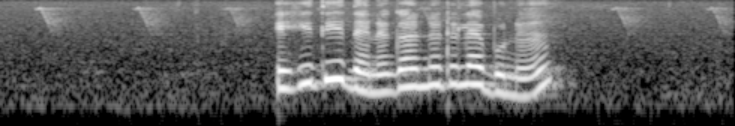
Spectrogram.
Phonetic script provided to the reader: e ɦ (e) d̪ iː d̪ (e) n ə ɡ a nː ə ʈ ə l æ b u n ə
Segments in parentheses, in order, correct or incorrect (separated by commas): incorrect, incorrect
